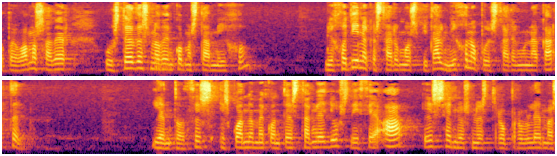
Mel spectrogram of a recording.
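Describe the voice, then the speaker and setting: A woman's voice: lowish voice, a little mellow. A middle-aged mother giving an emotional personal testimony, earnest, acting out the dialogue and rising to indignant outbursts.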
